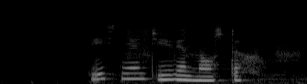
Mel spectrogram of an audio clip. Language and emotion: Russian, sad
